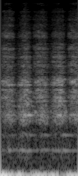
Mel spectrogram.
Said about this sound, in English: So here I am scraping the bottom with a spatula, just like Duffy was doing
